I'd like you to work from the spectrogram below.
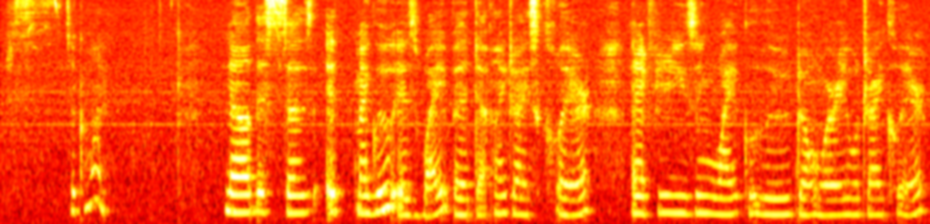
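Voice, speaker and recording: A woman's voice: on the high side, level tone, normal speed, mellow, a little hiss or hum. A young woman talking casually through a makeup tutorial at home, chatting while she works and sometimes dropping to a whisper. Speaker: beauty vlogger.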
